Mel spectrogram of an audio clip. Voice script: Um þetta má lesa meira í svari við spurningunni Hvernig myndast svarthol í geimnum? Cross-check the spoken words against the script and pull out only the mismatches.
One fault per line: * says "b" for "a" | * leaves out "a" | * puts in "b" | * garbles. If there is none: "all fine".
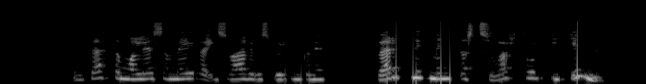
all fine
